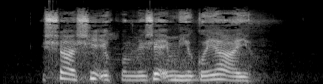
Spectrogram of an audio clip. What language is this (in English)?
Kinyarwanda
